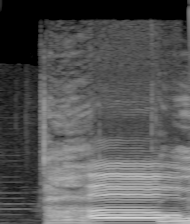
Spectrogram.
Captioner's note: gasps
